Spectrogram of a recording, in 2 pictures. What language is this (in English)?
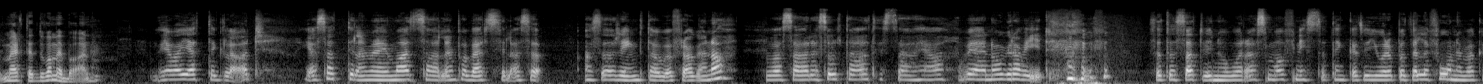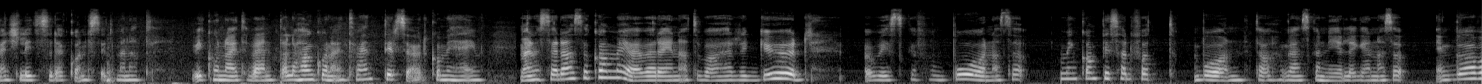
Swedish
